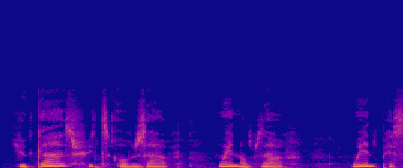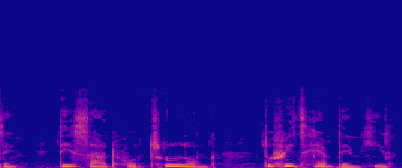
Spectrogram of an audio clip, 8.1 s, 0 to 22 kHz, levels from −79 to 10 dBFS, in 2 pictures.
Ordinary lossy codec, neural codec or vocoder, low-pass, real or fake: none; none; none; real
